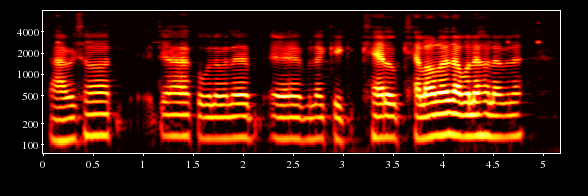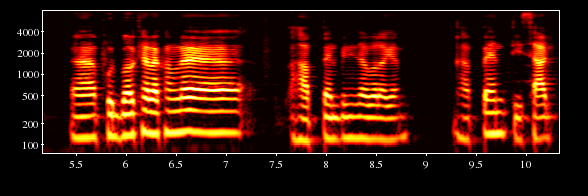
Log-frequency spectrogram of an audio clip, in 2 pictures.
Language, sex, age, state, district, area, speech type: Assamese, male, 18-30, Assam, Majuli, urban, spontaneous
